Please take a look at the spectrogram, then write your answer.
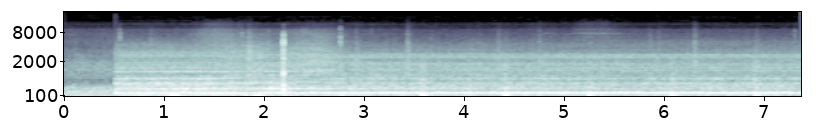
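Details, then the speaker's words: Van diesel heater, interior 16 °C, rain, no condensation drain hole fitted: fan hums and fuel pump ticks about twice a second but no burner roar builds; heater fails to ignite and shuts off, cause unknown. "But I could not hear the initial of the flame. Ah, now I can hear it. It's going to turn off again."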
